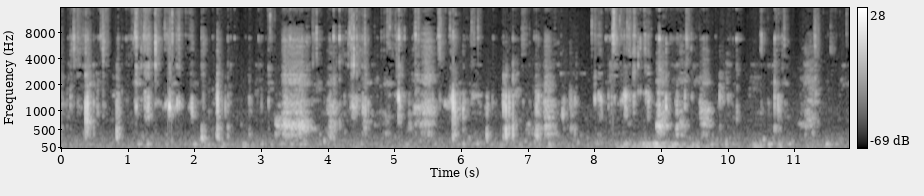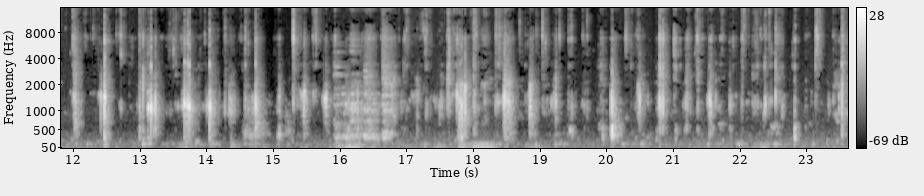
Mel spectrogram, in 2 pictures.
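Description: Close-up chewing of a wet grey paste eaten from the fingers: a quick, irregular run of crunchy clicks and wet mouth smacks, with a few fuller bites.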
